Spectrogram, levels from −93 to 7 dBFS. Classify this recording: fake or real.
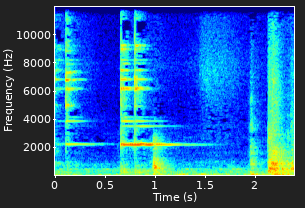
real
